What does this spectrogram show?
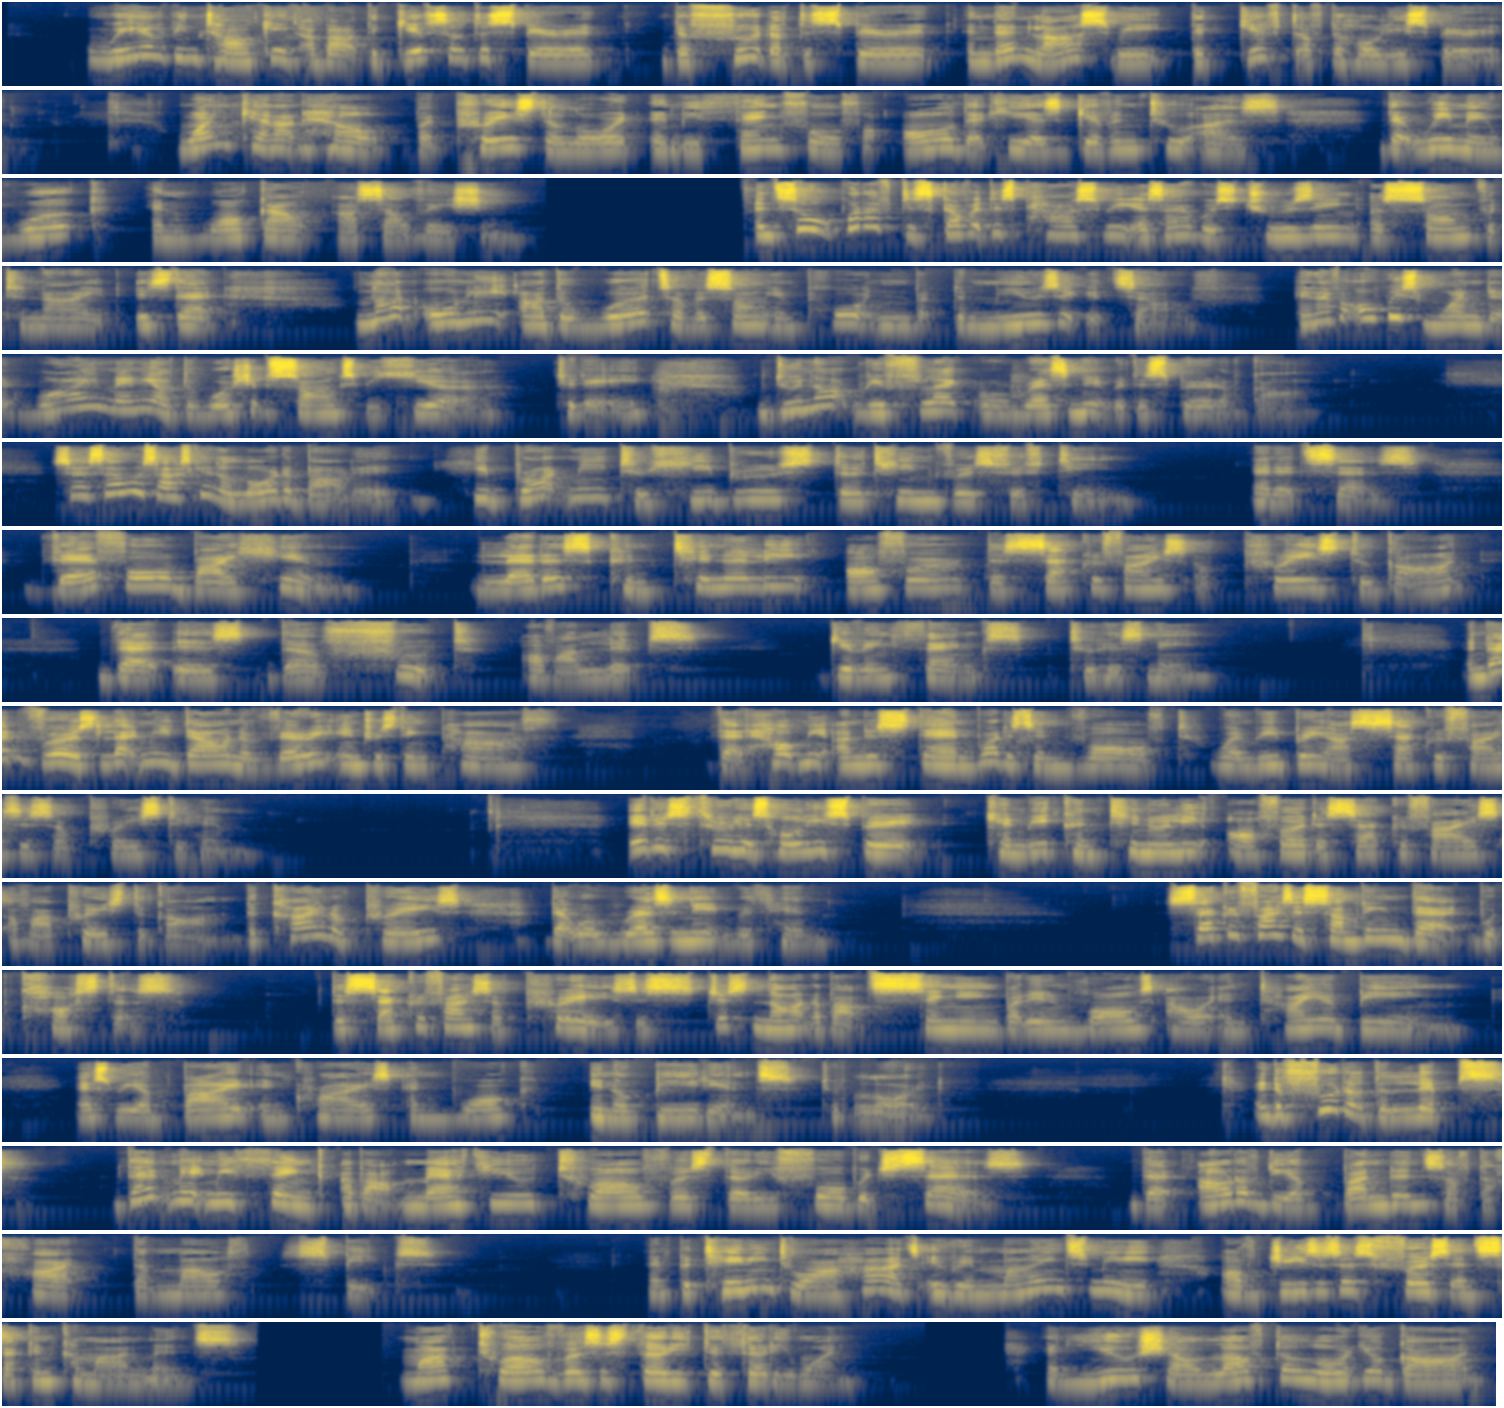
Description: A message from the series "Spiritual Body Building."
